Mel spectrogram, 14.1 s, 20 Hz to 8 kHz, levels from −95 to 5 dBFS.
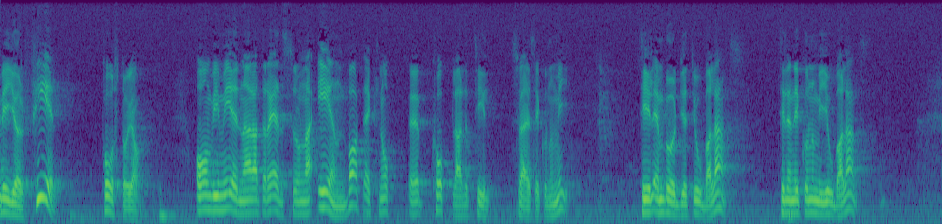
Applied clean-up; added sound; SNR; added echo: none; none; none; none.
